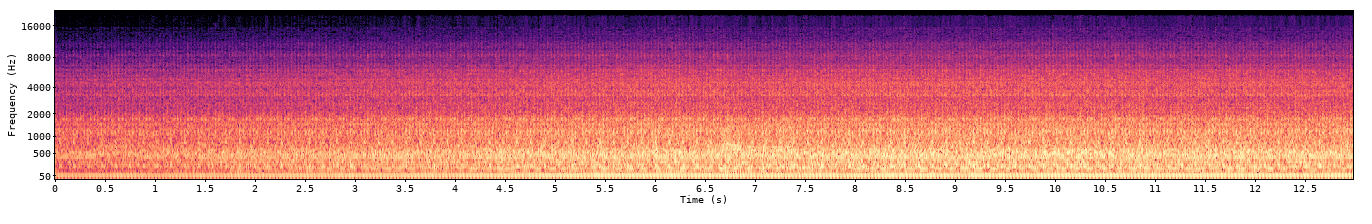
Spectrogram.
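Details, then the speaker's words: 2011 Vauxhall/Opel Insignia 2.0 diesel with overboost/underboost codes P0234 and P0299 (no power), idling. The idle is really rough, pulsing unevenly about three or four times a second over a steady drone; cause unconfirmed. "I don't know if you can hear but the engine is kind of really rough idling"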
